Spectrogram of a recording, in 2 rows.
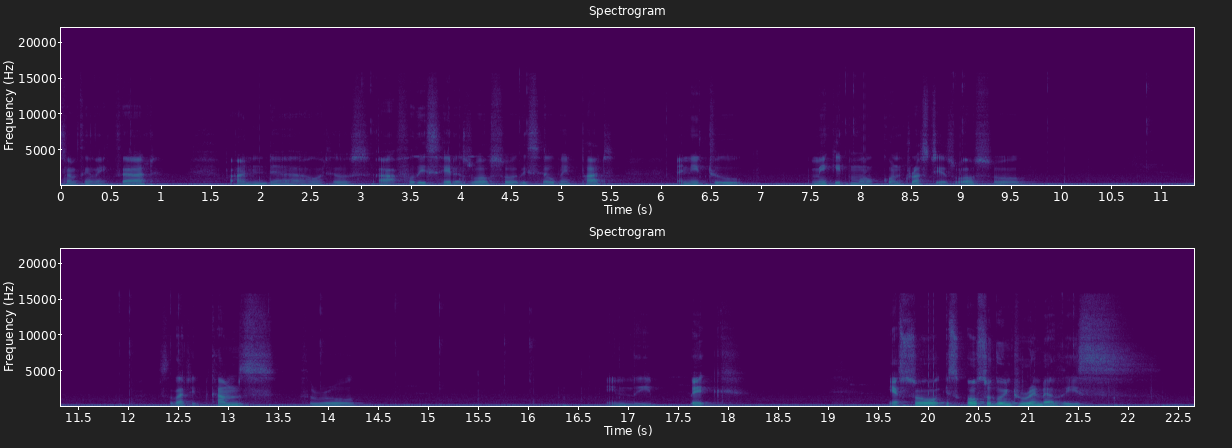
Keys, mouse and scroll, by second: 0.9 `, 1.6 scroll down 1, 3.0 `, 3.2 click, 4.6 click, 7.9 click, 12.0-12.5 drag, 14.7-15.5 drag, 15.5 scroll down 2, 17.0-21.6 drag, 17.0 `, 22.4 `.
